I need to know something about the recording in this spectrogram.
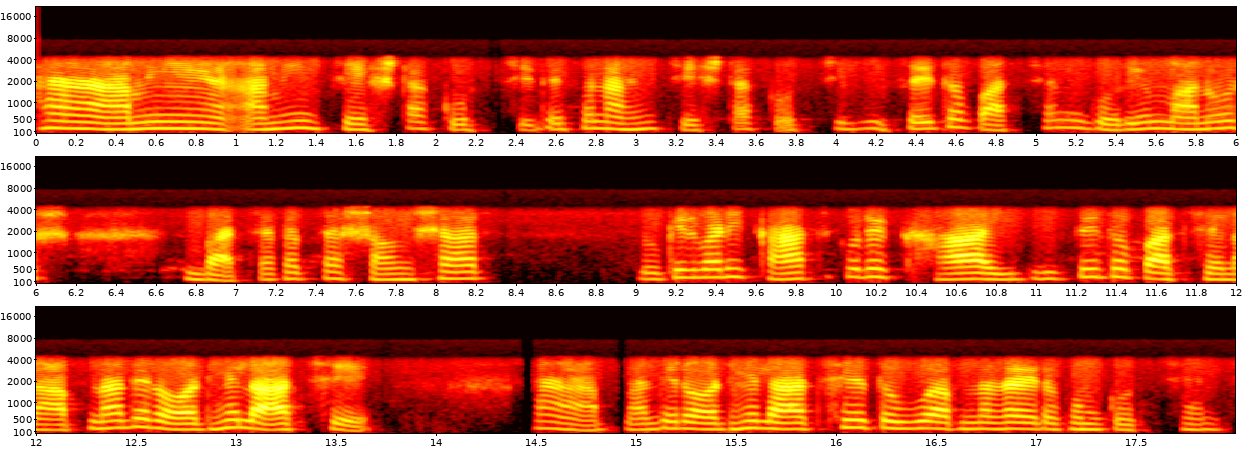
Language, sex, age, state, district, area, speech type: Bengali, female, 18-30, West Bengal, Hooghly, urban, conversation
